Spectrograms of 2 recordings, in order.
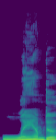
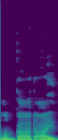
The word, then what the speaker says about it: lambda: Oh, lambda, not lambada.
